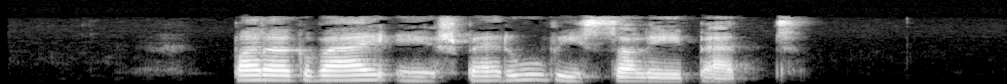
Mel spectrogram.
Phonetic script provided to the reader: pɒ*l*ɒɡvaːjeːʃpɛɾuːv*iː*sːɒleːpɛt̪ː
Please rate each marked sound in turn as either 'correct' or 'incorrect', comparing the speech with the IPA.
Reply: incorrect: ɾ, incorrect: i

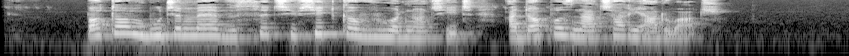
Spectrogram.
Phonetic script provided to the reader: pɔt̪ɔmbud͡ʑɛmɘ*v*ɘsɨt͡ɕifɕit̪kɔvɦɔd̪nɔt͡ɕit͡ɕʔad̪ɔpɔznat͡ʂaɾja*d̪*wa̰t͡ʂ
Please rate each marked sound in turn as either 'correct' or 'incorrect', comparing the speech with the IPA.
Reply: correct, correct

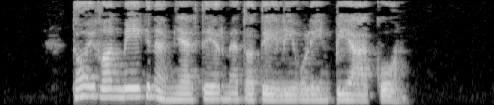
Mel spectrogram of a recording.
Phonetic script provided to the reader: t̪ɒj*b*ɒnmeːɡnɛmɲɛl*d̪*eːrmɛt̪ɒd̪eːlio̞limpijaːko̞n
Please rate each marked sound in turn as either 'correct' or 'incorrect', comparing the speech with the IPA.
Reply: incorrect: v, incorrect: t̪

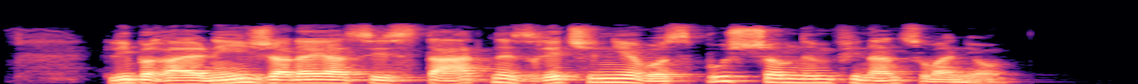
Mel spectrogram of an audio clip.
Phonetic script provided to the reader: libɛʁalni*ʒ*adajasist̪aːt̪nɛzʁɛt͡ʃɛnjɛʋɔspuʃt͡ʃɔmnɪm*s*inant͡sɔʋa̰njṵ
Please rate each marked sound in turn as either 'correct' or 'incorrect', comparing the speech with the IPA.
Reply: correct, incorrect: f

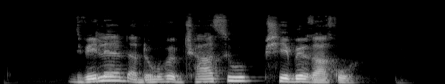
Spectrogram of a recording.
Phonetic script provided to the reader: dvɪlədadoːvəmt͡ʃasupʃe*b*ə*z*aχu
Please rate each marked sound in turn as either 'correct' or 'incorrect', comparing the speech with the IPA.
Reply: correct, incorrect: ʁ

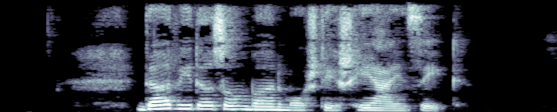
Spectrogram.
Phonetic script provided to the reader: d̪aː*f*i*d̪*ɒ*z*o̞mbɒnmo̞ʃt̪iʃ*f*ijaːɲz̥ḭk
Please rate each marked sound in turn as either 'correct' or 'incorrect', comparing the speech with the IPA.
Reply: incorrect: v, correct, correct, incorrect: h

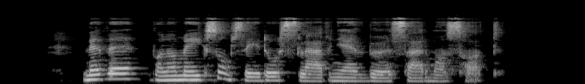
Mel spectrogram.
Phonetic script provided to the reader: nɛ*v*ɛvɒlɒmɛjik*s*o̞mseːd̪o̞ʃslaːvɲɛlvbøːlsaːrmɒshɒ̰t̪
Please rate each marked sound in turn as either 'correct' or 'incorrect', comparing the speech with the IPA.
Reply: correct, correct

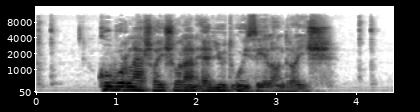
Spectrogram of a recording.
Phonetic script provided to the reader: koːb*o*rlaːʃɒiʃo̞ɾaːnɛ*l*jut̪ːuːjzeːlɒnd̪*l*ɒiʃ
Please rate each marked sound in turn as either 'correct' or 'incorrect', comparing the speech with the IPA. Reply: correct, correct, incorrect: r

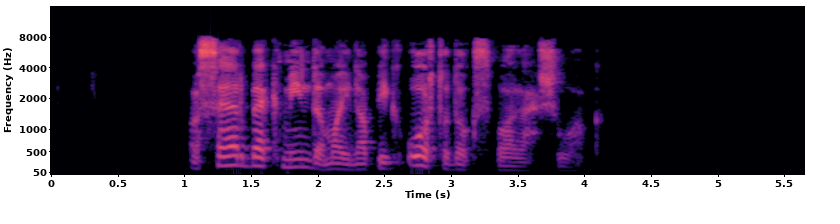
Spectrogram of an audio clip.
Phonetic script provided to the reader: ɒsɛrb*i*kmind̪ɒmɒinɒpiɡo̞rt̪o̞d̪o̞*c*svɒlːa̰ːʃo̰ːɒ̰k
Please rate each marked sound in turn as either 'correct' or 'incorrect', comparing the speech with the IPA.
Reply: incorrect: ɛ, incorrect: k

